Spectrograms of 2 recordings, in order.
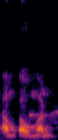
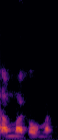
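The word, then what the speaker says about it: أمَّ قومًا: Jadi berkahnya kita belajar terus kita tahu, mungkin kita pas belajar baca am kauman, kemudian dibenahi guru ternyata bacanya amma kauman.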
